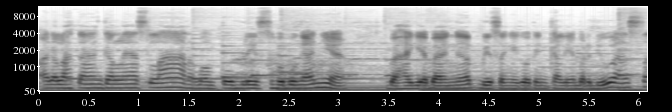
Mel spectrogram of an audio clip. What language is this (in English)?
Indonesian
